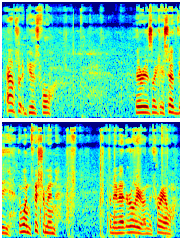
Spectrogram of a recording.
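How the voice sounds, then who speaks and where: Chatty high-voiced hiker outdoors. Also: male voice, normal speed, a little hiss or hum. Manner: chatty, self-deprecating, laughs often. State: out of breath. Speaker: hiking vlogger. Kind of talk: casual outdoor vlog narration. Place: snowy mountain trail outdoors. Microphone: handheld phone.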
